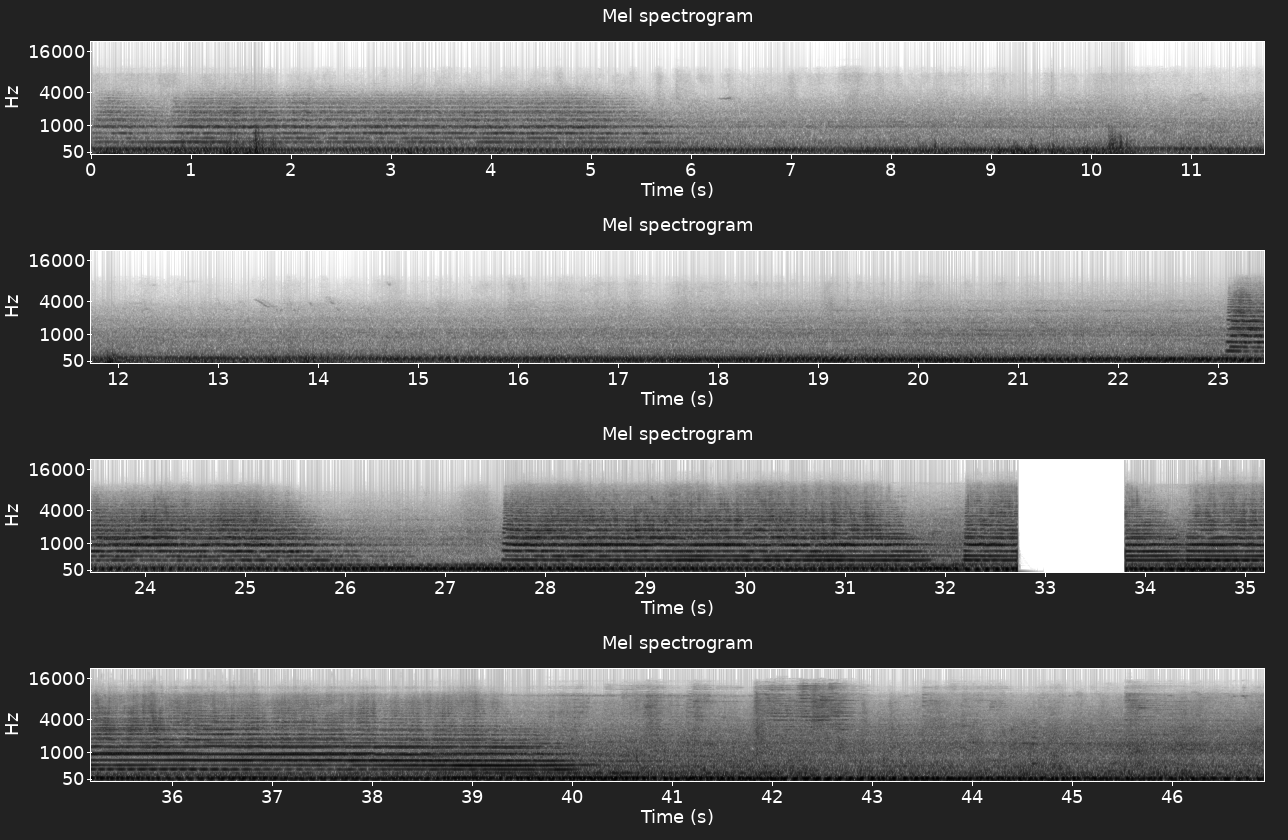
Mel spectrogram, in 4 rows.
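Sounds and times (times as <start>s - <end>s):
train air horn blasts: 0.0s - 8.5s, 23.0s - 26.5s, 27.4s - 32.8s, 33.8s - 42.9s
diesel locomotive engine rumble: 0.0s - 32.7s, 33.8s - 46.9s.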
